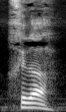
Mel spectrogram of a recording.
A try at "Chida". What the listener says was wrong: But you raise it at the end.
